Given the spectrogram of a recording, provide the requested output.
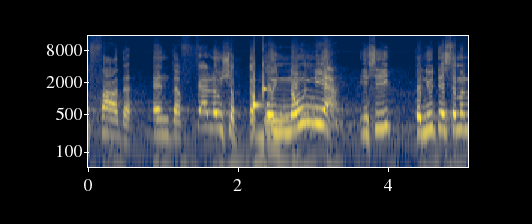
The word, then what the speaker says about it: Koinonia: I'm ending the drawer Cuts you off from Koinonia I'm giving you a Greek word any Bibles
